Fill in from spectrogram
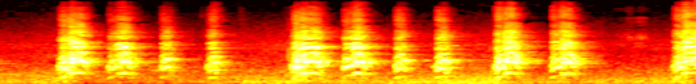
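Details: Hen clucking and cackling inside her coop as she prepares to lay an egg, a call said to attract wild junglefowl males; sharp repeated squawking notes about every half second, grouped in short runs.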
